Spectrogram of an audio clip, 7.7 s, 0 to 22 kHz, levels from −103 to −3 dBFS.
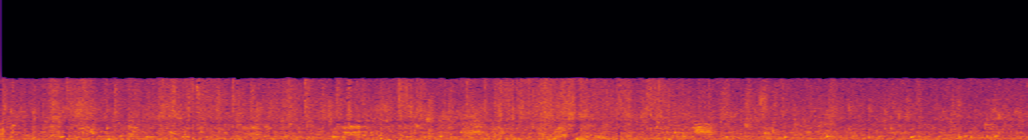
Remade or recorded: recorded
